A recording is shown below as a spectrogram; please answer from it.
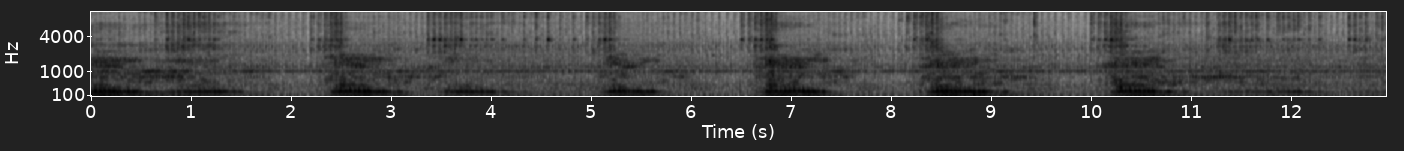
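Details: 2009 Lawn-Boy 10642, 675 series 126T05 engine, 20" blade: after pulling front governor tab to raise rpm, exhaust swells and dies about every 1.5 seconds, cutting out; fuel starvation suspected, not confirmed.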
